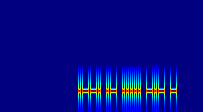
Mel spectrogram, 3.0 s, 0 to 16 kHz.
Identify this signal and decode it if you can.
Morse code, heard as a keyed tone, about 40 wpm, 700 Hz. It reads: PA5KT
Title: Call Signs Repeated 3x - 40wpm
